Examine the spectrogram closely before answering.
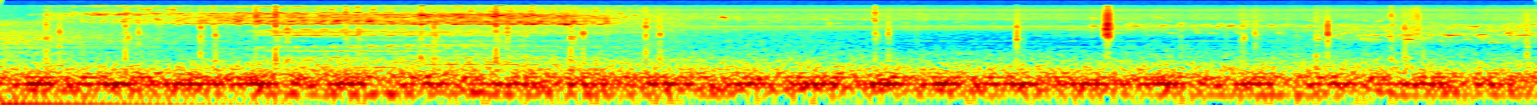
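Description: Footsteps tap on a hard floor at a walking pace.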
